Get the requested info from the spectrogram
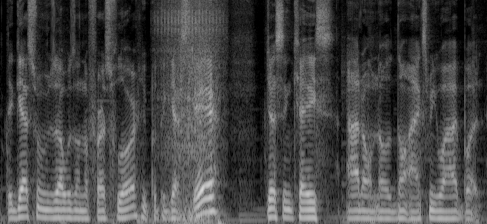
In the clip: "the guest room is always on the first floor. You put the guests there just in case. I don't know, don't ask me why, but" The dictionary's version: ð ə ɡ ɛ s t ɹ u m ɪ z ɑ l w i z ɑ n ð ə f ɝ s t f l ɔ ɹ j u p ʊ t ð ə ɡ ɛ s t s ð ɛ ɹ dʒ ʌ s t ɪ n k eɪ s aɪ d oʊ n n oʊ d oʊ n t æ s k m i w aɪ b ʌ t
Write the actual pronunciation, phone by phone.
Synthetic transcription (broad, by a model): ð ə ɡ ɛ s t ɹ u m ɪ z ɑ l w i z n ð ə f ɝ s t f l ɔ ɹ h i p ʊ t ð ə ɡ ɛ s s ð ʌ ɹ dʒ ʌ s t ɪ n k eɪ s aɪ d oʊ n n oʊ d oʊ n t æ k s m i w aɪ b ʌ t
